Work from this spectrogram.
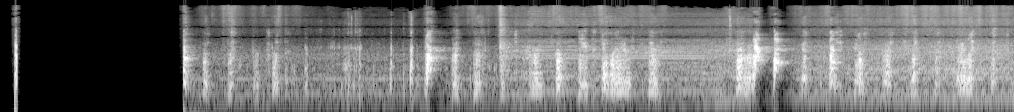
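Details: A corgi attacking the camera and tripod bursts into excited barking after brief quiet, fast punchy yaps some half a second apart building into a steady, insistent volley.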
